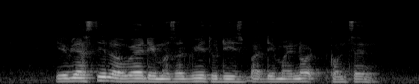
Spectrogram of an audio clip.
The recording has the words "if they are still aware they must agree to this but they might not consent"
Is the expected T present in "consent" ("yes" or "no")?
no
